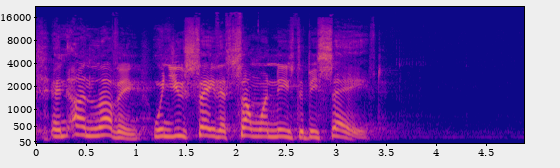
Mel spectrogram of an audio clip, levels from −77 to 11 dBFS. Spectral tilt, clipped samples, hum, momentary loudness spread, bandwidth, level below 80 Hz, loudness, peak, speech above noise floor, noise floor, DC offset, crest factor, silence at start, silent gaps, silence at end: -3.5 dB/octave; under 0.1%; none; 6 LU; 19 kHz; -72 dBFS; -20 LUFS; -6 dBFS; 40 dB; -60 dBFS; under 0.1%; 16 dB; 0 s; none; 1.45 s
